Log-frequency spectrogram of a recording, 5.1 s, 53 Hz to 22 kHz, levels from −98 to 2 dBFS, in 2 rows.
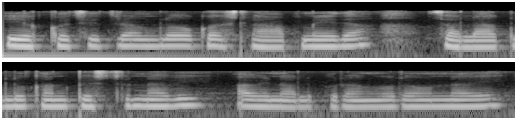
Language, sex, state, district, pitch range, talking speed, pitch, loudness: Telugu, female, Telangana, Mahabubabad, 190-200 Hz, 140 wpm, 195 Hz, -24 LUFS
